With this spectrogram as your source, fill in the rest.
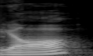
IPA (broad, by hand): jɔ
